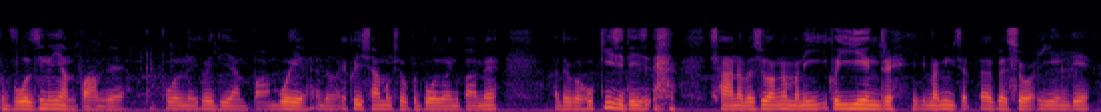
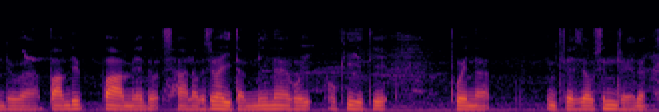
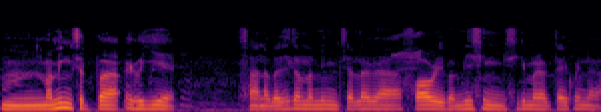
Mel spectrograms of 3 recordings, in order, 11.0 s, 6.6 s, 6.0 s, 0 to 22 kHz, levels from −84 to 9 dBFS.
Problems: constant background noise, background conversations at intervals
